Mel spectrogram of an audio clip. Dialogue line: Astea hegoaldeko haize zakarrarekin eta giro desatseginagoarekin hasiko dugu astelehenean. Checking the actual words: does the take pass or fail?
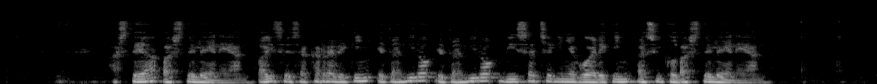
fail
